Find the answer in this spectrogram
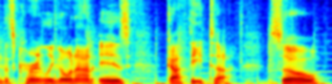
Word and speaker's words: Gothita: into the event that's currently going on is gothita so not gothida and i think that's how i was pronouncing it but uh it's cathete and that's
